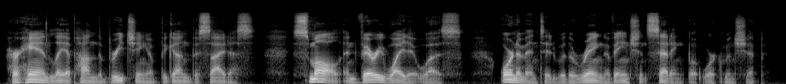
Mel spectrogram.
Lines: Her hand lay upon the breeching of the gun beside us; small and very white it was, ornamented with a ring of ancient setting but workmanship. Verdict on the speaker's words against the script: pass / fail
pass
